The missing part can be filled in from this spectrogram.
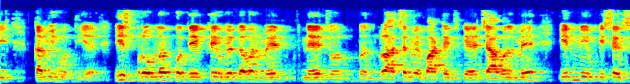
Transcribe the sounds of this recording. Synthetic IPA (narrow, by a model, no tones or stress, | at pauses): i | kɐmiɦoːt̪iɦɛ̰ːɪspɾoːbləmkod̪eːk̚ʰt̪eɦueɡɐʋəɾnmẽʈnẽːd͡ʒoːɾaːt͡ʃəɾmẽbaːʈed͡ʒɡɐet͡ʃaːʋəlmẽɪnnɪsɛ̃ːns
